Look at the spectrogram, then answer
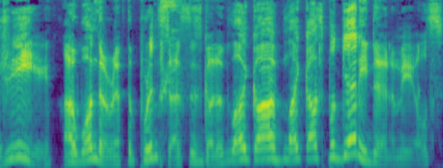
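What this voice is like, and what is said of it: Mario cartoon character voice. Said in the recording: “Can you do the Mario voice?”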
